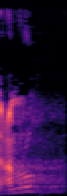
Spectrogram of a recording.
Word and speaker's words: عمرو: طيب، هذا عمرو يعني من باب الفائدة فيها حرف الواو، فكيف ننطقها؟ نقول عبد الله بن عمرو، ها؟ إنزين، ليش مكتوبة واو؟ عشان الفائدة منها بس خسارة حبر يعني، ها؟ ليش؟ يعني شو الفائدة من ذكر حرف الواو في اسم عمرو ونحن ما ننطقها؟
